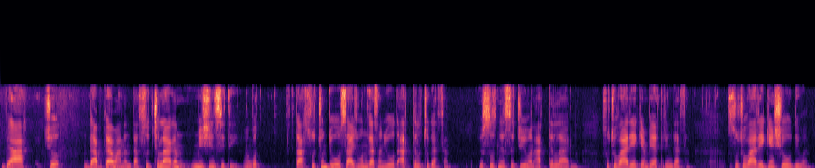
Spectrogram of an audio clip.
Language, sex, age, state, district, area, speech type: Kashmiri, female, 45-60, Jammu and Kashmir, Anantnag, rural, spontaneous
